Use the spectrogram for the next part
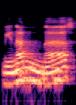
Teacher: Nun tasdid dibaca gunah atau mendengung ditahan dua harakat · Minan nas alif lam samsiah karena tidak dibaca langsung masuk ke huruf berikutnya yaitu nun, ditandai nunnya ada tasdidnya, nun tasdid dibaca gunnah atau mendengung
